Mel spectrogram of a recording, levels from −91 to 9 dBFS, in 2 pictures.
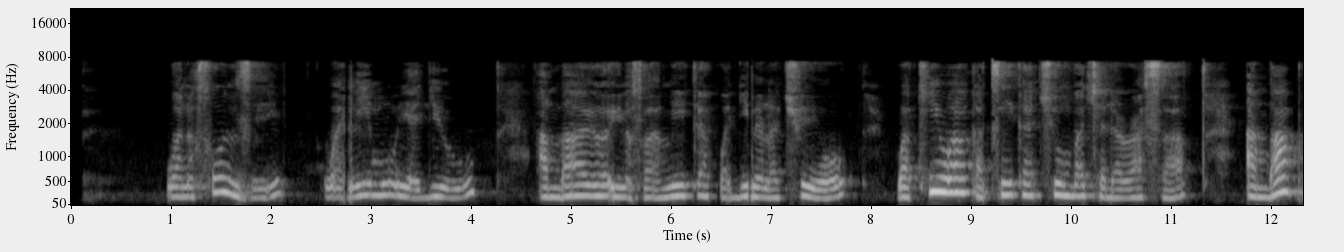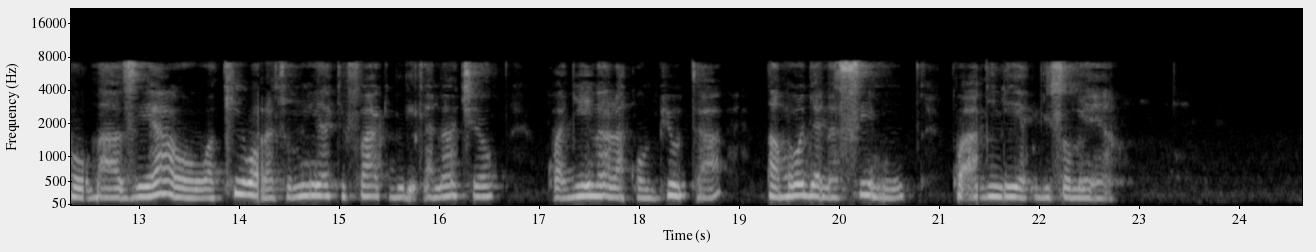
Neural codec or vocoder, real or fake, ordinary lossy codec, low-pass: codec, 16 kHz, 16 kbps, FunCodec, trained on LibriTTS, 50 frames a second; fake; AAC, 32 kbps; 7.2 kHz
